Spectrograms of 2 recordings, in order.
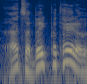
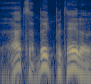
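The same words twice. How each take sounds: First: Much higher, louder wife; wife's voice. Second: Louder, satisfied farmer; farmer's voice. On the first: Wife marveling at the big potato, high amazed voice. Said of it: "said the wife". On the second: Farmer admiring the harvested potato, proud and loud. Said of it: "said the farmer". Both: Acted.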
